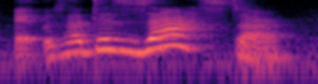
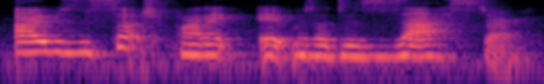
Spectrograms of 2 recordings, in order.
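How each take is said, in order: First: A touch of dismay on disaster, lightly exclaimed; mild exclamation. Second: Said as an exclamation; exclaiming. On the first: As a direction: exclaim it, but only slightly. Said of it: "the person is exclaiming how bad". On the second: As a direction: read it with alarm. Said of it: "the person is exclaiming". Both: Shown as a demonstration.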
